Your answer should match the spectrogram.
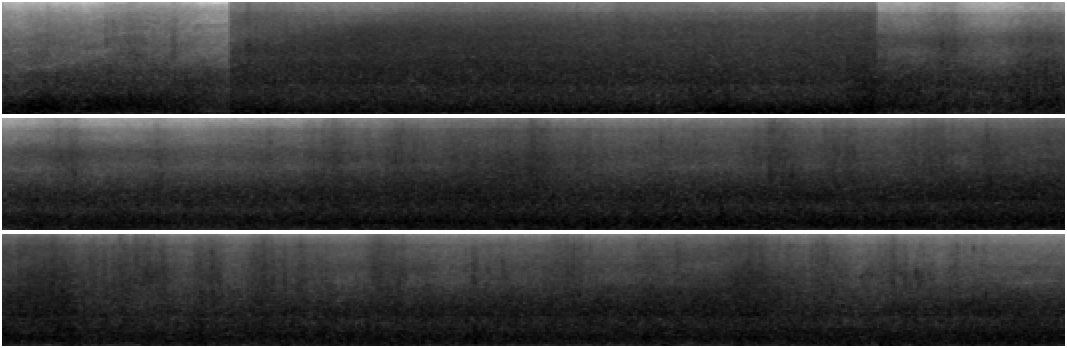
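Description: Ocean surf breaking and washing through the shallows around the wader, with wind rumbling on the microphone.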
